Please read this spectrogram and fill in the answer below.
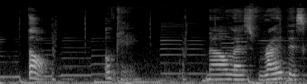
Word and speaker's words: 道: Here, 智 clearly suggests the meaning, while the standing knife takes its pronunciation from the original character 刀, guiding us to pronounce our final character 道. 刀, 道.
